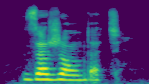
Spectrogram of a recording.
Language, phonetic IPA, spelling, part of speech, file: Polish, [zaˈʒɔ̃ndat͡ɕ], zażądać, verb, Pl-zażądać.ogg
